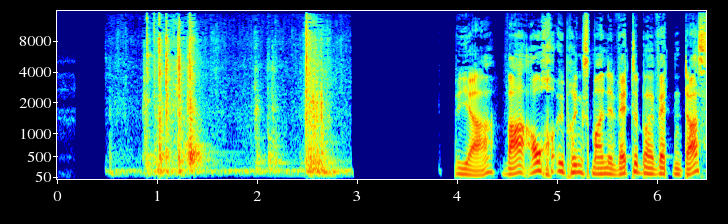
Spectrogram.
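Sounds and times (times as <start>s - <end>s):
mechanical clunks and latch clicks: 0.8s - 2.9s
speech: 4.0s - 6.4s.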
